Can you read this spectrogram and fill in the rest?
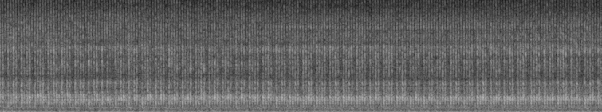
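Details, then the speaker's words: Mercedes diesel from Libya, cold morning idle: hard, fast metallic clatter about three per second, steady throughout, louder than the usual knock of these engines; owner bought it this way, cause undetermined. "هو مشكله المحركات الديزل هذ المرسيدس فيهم الطقطقه هذه لكن مش بالصفه هذيه الموجوده ت عند خونا هذايا من ليبيا"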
